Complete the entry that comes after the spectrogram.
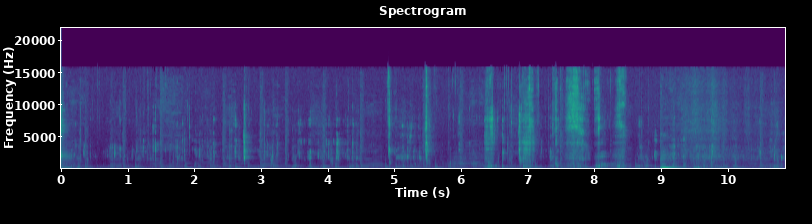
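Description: Close-miked eating sounds: wet chewing, smacking and squelching of lobster tail meat dripping with melted garlic butter sauce, full of small clicks. A short low hum from the eater comes about nine seconds in.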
